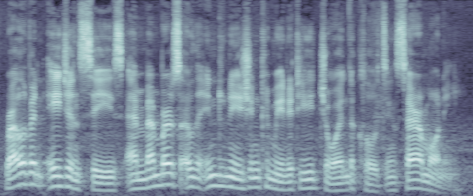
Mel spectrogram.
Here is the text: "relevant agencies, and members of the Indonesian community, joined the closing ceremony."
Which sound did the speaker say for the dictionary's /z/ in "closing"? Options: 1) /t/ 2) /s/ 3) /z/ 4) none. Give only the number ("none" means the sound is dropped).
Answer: 3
